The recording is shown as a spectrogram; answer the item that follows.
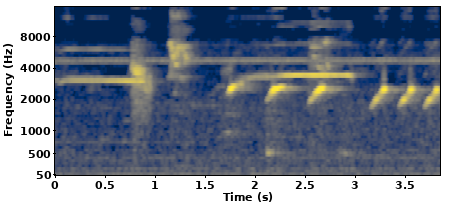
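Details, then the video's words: Common iora duet song used as a lure for kept birds, with rising-then-falling slurred whistles repeated in small groups after a long steady whistle and two harsh bursts. "Masteran burung CIPOH KACAT gacor ngerol duet pancingan"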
